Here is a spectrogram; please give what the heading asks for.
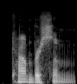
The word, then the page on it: cumbersome: American English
